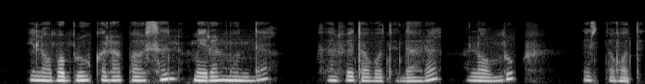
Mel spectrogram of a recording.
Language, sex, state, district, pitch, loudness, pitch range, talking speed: Kannada, female, Karnataka, Bangalore, 185 Hz, -19 LUFS, 175-195 Hz, 100 wpm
